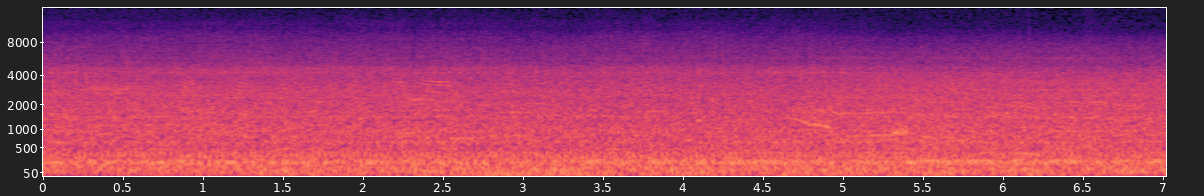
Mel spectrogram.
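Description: Engine running steadily: a constant low drone with no change in level.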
